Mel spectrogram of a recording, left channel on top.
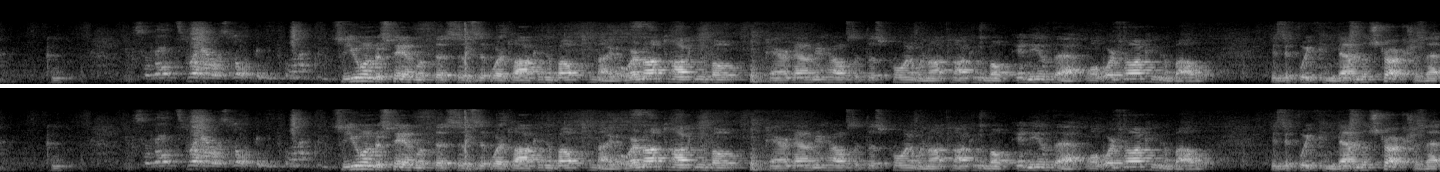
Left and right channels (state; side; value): identical; both; correlation 1.00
